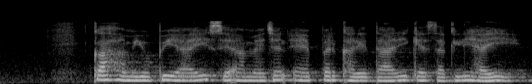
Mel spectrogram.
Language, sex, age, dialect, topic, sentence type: Magahi, female, 25-30, Southern, banking, question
